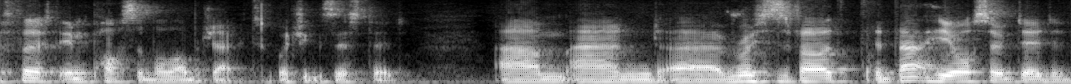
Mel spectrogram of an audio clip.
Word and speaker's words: Reutersvärd: Oscar Reutersvärd, I believe, is the pronunciation.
